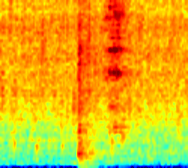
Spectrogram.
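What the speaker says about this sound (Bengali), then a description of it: "এবার আমি মশলার ডিব্বাটা ধুয়ে একটু জল দিয়ে দিচ্ছি" Water splashed into spice paste frying in oil for a Bengali shukto, a brief hiss rising over a steady background sizzle, close, no talk.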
